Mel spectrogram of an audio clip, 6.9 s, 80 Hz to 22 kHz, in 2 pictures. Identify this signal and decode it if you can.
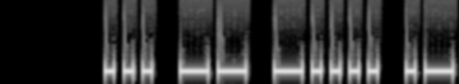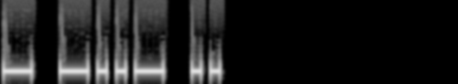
Morse code, heard as a keyed tone, about 17 wpm, 700 Hz. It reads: SM6WXI
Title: DXCC-100 Call Signs - 6 Characters - Repeated 2x - 17wpm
